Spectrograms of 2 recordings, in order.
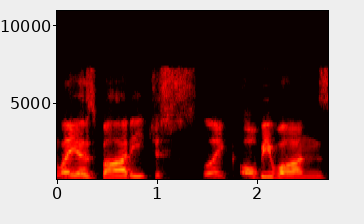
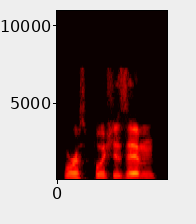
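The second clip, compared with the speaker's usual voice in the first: normal talking voice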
